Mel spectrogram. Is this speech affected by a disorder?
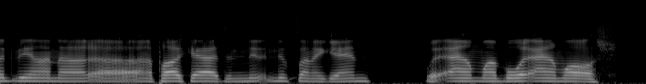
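Yes: brain injury.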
